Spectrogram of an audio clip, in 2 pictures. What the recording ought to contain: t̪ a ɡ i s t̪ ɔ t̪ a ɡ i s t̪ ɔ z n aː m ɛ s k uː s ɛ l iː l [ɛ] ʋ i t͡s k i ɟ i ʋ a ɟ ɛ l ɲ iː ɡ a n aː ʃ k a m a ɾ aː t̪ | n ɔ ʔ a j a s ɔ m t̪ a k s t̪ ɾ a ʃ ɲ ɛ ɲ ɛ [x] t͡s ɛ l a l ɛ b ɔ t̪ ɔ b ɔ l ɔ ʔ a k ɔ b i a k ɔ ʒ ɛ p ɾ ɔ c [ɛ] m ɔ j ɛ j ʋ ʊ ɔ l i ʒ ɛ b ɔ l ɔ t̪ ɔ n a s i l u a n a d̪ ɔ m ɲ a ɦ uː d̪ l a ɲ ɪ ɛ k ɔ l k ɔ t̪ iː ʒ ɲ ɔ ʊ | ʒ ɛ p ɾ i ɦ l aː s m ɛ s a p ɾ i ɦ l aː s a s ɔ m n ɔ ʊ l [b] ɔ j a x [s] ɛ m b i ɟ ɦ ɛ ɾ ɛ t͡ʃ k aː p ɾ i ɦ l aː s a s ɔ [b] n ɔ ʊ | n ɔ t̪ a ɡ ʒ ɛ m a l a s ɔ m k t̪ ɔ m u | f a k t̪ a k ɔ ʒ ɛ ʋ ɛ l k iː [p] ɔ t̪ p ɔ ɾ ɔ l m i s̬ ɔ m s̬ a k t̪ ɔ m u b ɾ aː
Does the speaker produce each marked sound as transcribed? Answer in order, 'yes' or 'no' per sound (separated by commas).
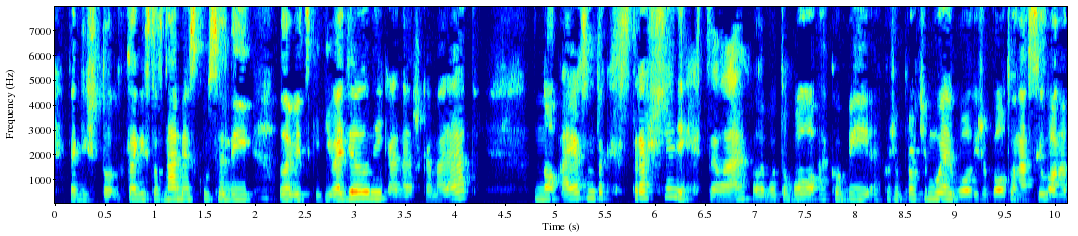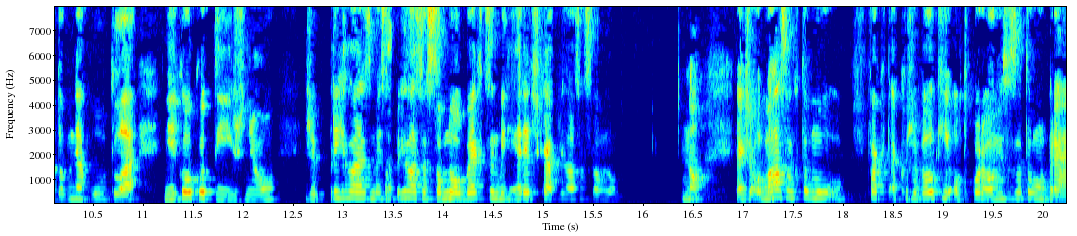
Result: yes, yes, no, yes, no, no, no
